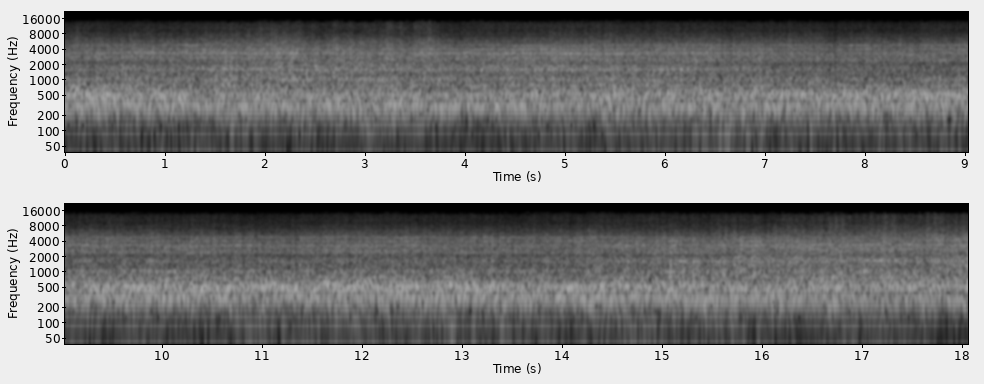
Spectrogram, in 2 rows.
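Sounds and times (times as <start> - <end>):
freight train wheels rumbling on rails: 0.0 - 18.0.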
